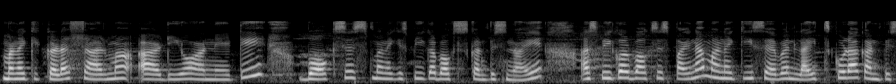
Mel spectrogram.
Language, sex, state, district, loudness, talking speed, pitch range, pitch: Telugu, female, Telangana, Nalgonda, -18 LUFS, 125 wpm, 245-290 Hz, 260 Hz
